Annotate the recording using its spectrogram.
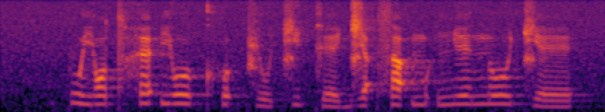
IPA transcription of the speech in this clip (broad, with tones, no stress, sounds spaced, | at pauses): p u˦˨ j ɔ˦˨ tʰ ɛ˦ ʔ j o˦˨ ʊ̯ kʰ ʊ˦ ʔ t͡ɕ u˨ t͡ɕ i˦˨ k e˨ d͡ʑ ä˦ ʔ sʰ ä˦ ʔ m ʊ˦ ʔ ɲ e˦ n o˦ ʊ̯ t͡ɕ e˨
